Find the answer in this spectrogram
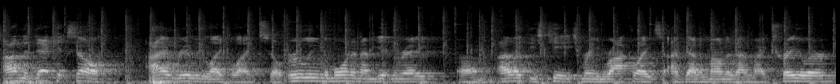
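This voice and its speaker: A man talks at a fairly quick pace with fairly even intonation. The room echoes audibly, and faint music plays in the background. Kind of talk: product tour walkthrough. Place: garage.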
